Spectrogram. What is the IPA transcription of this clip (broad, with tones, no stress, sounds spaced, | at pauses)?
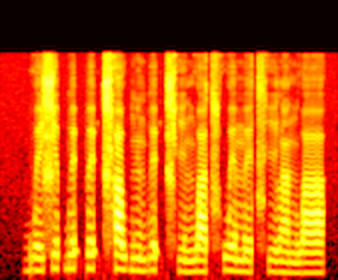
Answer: b w e˧ ɕ e˦ p̚ b e˦ ʔ p e˦ ʔ t͡ɕʰ a˦ w b ĩ˧ b e˦ ʔ t͡ɕʰ i˨˩ n̪ w a˧ t͡sʰ w e˥˧ m e˧ t͡sʰ i˧ l ã˧ n w a˧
